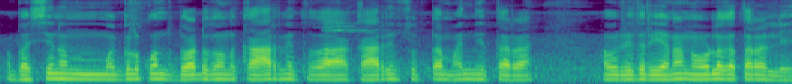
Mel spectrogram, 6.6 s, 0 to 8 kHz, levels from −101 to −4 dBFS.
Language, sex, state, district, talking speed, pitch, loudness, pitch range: Kannada, male, Karnataka, Bijapur, 135 wpm, 120 Hz, -24 LUFS, 115-125 Hz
